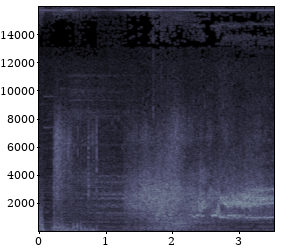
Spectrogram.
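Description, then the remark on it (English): Car tires skid and squeal loudly after a brief thudding impact, the screech rising into a sustained high whine over engine rumble, prominent with no one speaking, as Ash hits a man with the car while the man's arm is stuck in the car window. “Dude, Ash hits him with the car.”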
